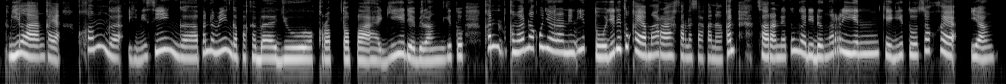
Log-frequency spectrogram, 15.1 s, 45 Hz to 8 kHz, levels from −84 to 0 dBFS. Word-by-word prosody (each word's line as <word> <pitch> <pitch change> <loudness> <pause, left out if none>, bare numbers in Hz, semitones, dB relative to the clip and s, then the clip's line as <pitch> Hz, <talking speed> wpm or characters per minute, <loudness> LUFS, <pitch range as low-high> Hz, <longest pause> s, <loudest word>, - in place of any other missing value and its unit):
bilang 250 -3 +4
kayak, 215 -5 -3 0.2
"Kok - - -23
kamu 390 +5 -1
nggak 230 -5 -2 0.2
ini 200 +3 -8
sih," 350 +9 +1
nggak 225 -8 -1
apa - - -3
namanya, 345 +1 +1 0.2
"nggak 225 - -14
pakai 235 0 -5
baju 210 0 +3
crop 205 -2 -3
top 205 -1 -1
lagi?" 200 +8 0
dia 225 -4 +4
bilang 195 +1 -1
gitu, 235 +4 -1 0.3
"Kan - - +2 0.3
kemarin 330 +3 +2
aku 440 +3 0
nyaranin 325 -6 +1
itu," 240 -12 +2
jadi 320 +10 +3
tuh 455 - +2
kayak 310 -6 +5
marah 265 -1 0
karena 240 -2 -6
seakan-akan 225 - -3 0.3
sarannya 235 -2 0
tuh 350 0 -1
enggak 300 -4 +1
didengerin 290 +4 +1
kek 255 -6 -2
gitu. 265 +2 -2
Terus 265 - -11
aku - - -37 0.2
kayak 265 -2 +3 0.2
yang, 230 -2 -1
245 Hz, 160 wpm, -20 LUFS, 220-305 Hz, 0.3 s, kayak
